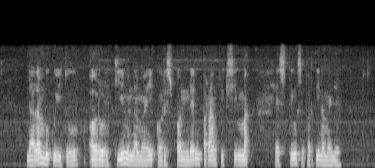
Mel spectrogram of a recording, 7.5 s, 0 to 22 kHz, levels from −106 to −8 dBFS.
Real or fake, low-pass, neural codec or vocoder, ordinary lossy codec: real; 7.2 kHz; none; MP3, 96 kbps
